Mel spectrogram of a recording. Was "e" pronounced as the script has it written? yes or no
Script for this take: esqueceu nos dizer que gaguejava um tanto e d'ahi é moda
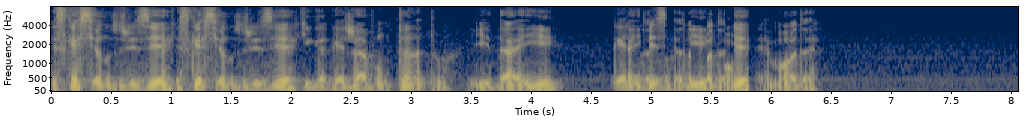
yes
